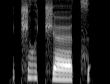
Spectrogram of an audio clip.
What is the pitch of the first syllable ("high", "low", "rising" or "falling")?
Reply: high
